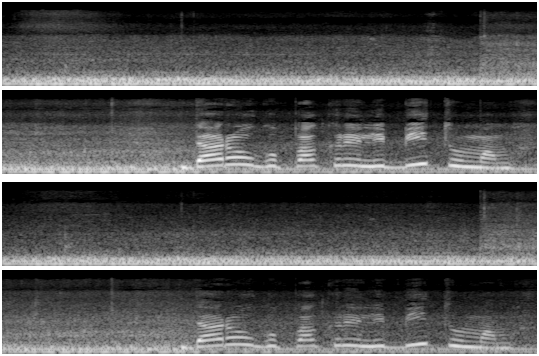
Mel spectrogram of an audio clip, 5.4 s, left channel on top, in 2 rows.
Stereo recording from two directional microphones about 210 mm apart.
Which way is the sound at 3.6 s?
Centre (ahead or behind).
